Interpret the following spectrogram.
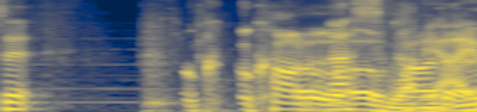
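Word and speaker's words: Okona: How do you pronounce it? Okana.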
